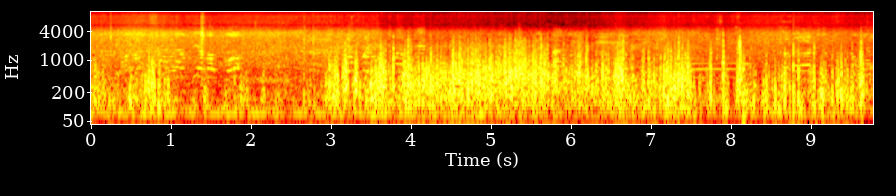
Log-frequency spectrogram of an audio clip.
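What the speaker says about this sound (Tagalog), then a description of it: "Ang sarap ng hangin, grabe." Strong wind buffets the microphone outdoors, with constant low roaring rumble and gusty surges that swell and ease, while people talk over it.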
